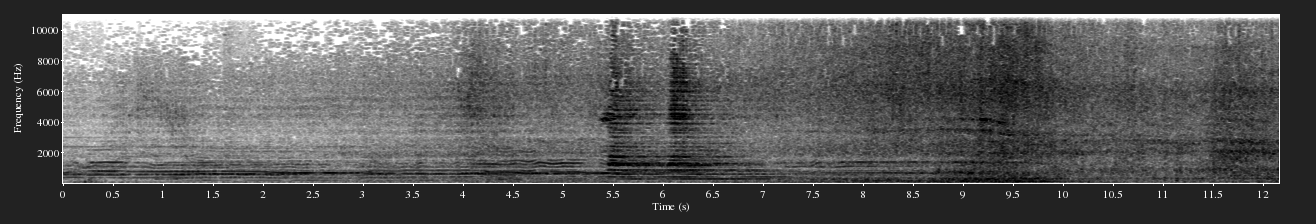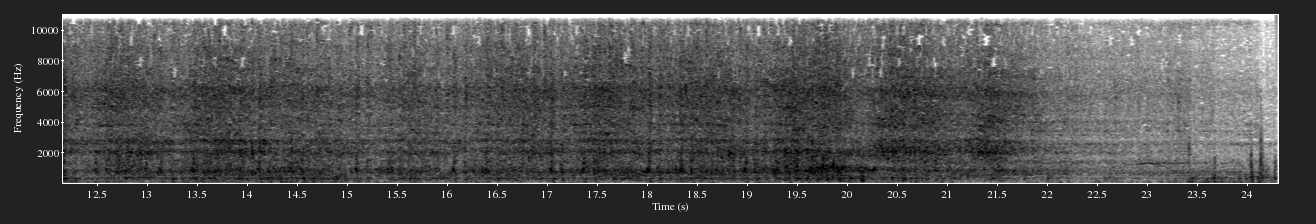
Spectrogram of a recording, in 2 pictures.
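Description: Locomotive-hauled express passenger train sounding its horn as it approaches, loudest in a blast about five to seven seconds in. It then passes at speed with a loud rush of wheel and rail noise and clickety-clack, which dies away near the end.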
